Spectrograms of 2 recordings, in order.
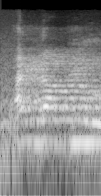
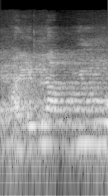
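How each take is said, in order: First: It is said with heavy, pressed emphasis. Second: It is said plainly, without extra emphasis. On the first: "Pag kami yung diin na ano na kanya, ibig kami kaaway mo yan" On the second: "hindi lang kasi"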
